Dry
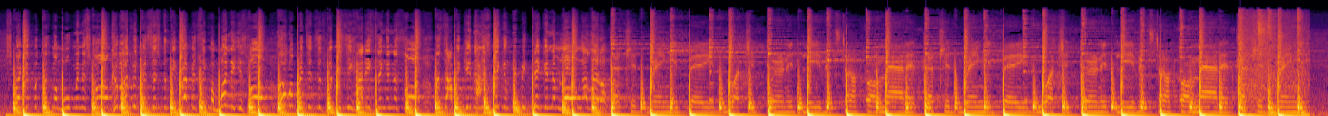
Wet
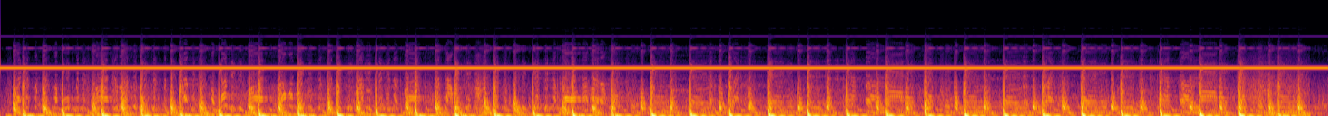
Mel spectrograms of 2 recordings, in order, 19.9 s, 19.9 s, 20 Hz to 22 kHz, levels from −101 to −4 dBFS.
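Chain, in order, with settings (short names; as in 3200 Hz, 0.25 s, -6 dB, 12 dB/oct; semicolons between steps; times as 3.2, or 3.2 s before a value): frequency-shifting echo 0.37 s, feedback 61%, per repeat +95 Hz, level -23 dB; harmoniser -3 st -2 dB; pulse-width modulation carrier 2000 Hz; gain -4.5 dB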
